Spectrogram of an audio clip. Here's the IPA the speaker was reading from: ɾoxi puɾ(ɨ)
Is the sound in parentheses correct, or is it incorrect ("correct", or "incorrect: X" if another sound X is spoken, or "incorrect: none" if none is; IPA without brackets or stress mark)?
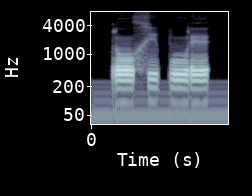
incorrect: ɪ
